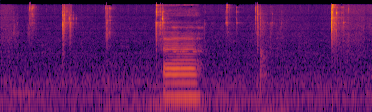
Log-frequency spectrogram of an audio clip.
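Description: Faint scattered clicks and rustles of loose plastic Lego pieces and a paper instruction sheet being handled. A short, steady-pitched vocal sound about two seconds in.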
